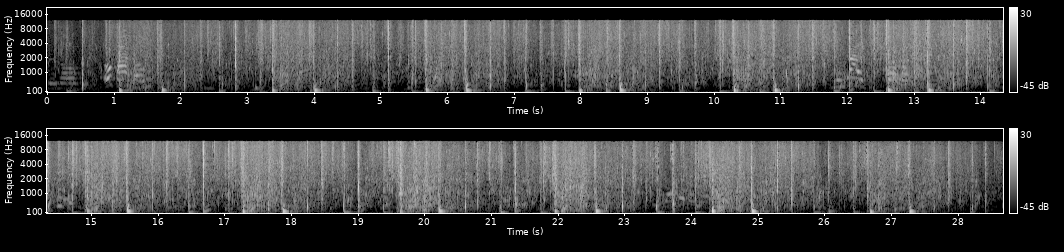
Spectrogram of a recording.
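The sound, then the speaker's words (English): Water drumming by the Baka people of Cameroon: hands slap and scoop the water's surface in a fast, steady, interlocking rhythm of splashy, hollow thumps that keeps going without a break, with faint voices now and then. “Going back to the Baka people of Cameroon, they use water as a percussive instrument.”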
